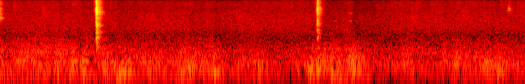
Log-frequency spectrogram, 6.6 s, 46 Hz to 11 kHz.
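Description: Two sharp clicks about three seconds apart as a DDR2 laptop RAM stick is pressed into its memory slot on the motherboard, with faint handling noise between them.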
